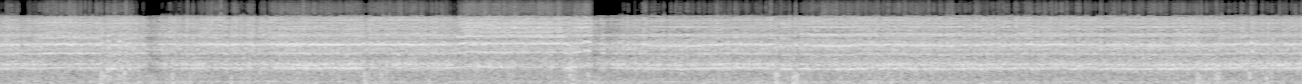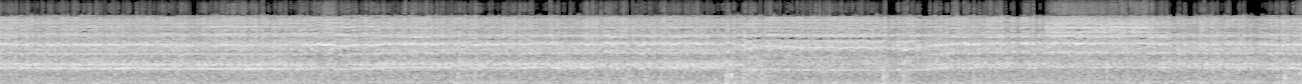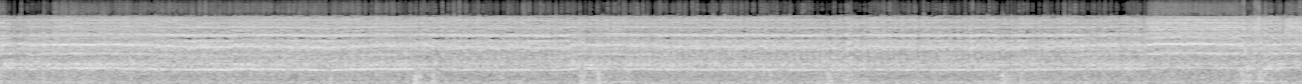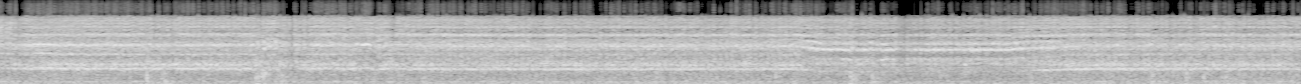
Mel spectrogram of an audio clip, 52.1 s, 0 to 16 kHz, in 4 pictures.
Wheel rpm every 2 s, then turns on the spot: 190, 190, 190, 190, 180, 180, 190, 180, 190, 190, 180, 180, 200, 190, 170, 170, 170, 170, 180, 190, 180, 180, 180, 170, 150, 180.
none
